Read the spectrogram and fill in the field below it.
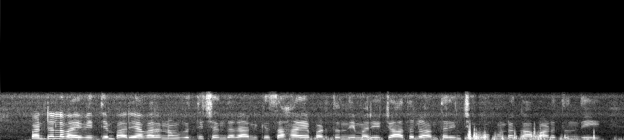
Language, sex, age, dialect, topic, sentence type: Telugu, male, 18-24, Southern, agriculture, statement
